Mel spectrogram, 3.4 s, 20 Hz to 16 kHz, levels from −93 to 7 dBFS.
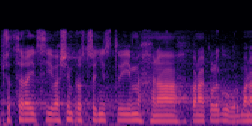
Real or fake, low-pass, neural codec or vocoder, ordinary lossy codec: real; 7.2 kHz; none; Opus, 64 kbps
